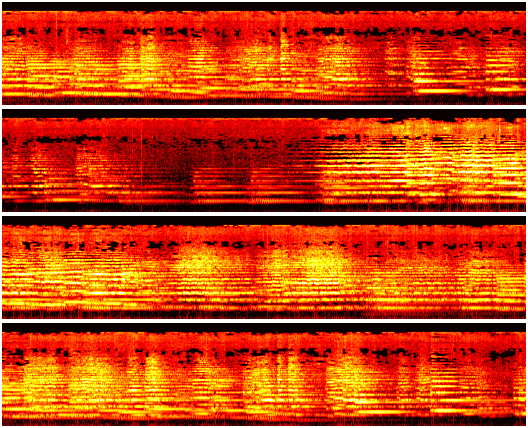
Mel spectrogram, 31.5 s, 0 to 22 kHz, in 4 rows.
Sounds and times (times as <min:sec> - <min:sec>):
Violin, fiddle: 0:00.0 - 0:31.4.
